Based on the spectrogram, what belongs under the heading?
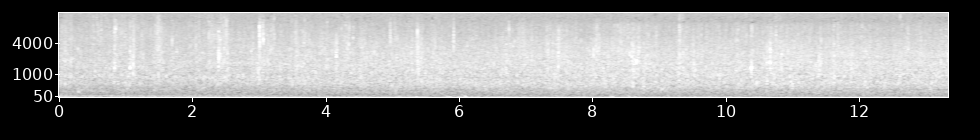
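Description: The Ottawa River in Ottawa, where the current is quite strong, rushes steadily with a deep, continuous rumble, while sharp crackles and clinks of breaking ice pop up irregularly throughout. Recorded on January 29, 2017. No voices are heard.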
